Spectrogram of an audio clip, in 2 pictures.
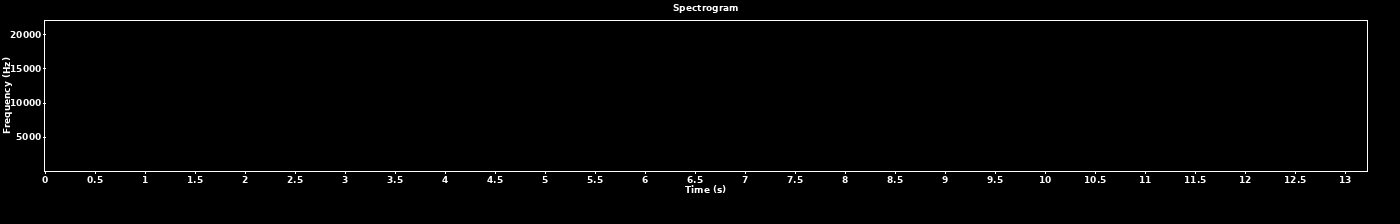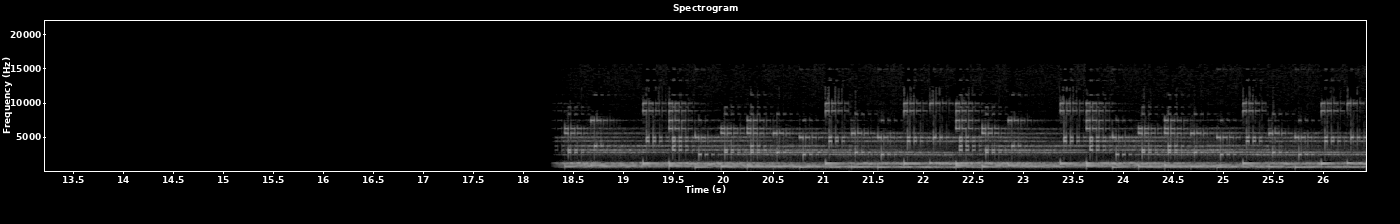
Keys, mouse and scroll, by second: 4.6-11.3 drag, 14.4-22.0 drag, 22.9-26.4 drag.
